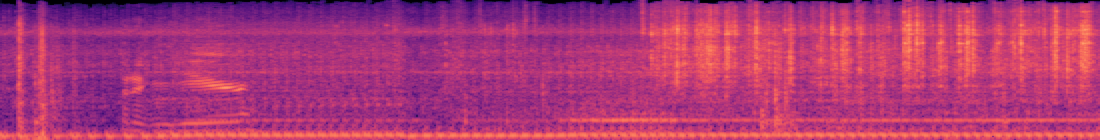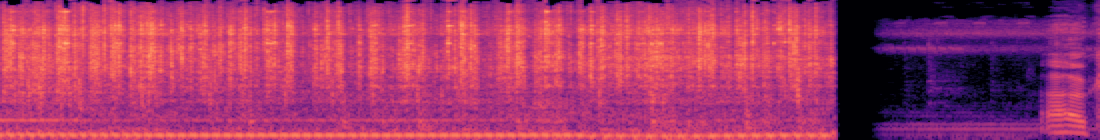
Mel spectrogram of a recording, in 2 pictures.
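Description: A vehicle engine drones steadily in gear while fence wire unrolls behind it on farm ground, loud and continuous, then cuts out abruptly near the end.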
